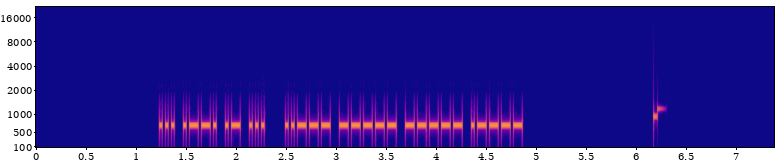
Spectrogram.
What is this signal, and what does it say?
Morse code, heard as a keyed tone, about 40 wpm, 700 Hz. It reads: SPAS 2001
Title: CWT Exchange 40wpm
